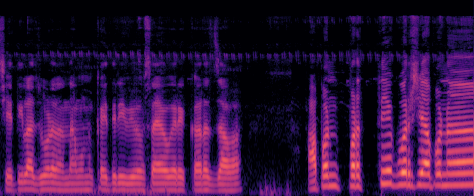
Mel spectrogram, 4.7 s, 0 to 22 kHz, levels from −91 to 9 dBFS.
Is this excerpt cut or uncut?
cut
